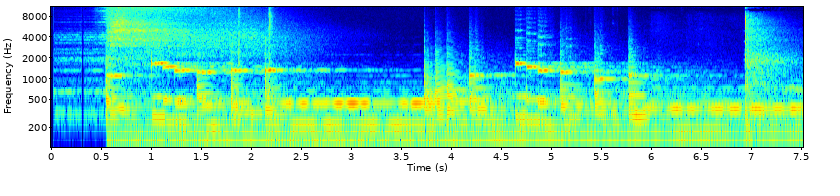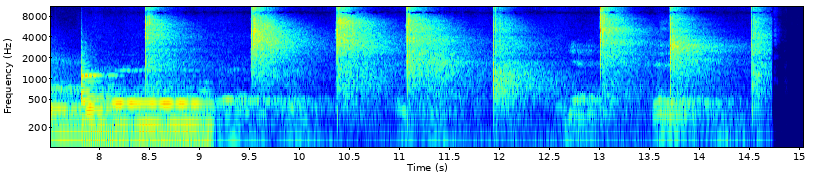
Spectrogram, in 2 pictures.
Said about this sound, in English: All right, let's slap hands.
